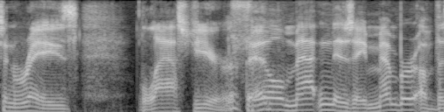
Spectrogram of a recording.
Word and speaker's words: Maton: Phil, we have looked up the pronunciation, and we have come to the conclusion that is Maton. Maton, M-A-T-O-N.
